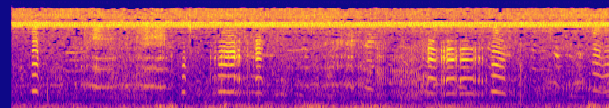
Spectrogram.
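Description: A marsh bird giving short honking calls in several quick clusters, over a low rumble.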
